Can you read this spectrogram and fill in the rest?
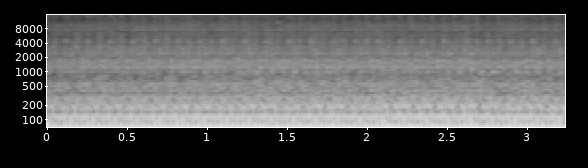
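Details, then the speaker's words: VW T3 camper with an AHU TDI diesel, after replacing the blown turbo with a used unit, sat several months and slow to build oil pressure: smooth, even idle with steady low thumping, a little exhaust smoke, no knocks or whistles. Normal idle. "that sounded good everything's looking all right here make sure there's no pills of oil up here and underneath a bit of smoke off the exhaust but it hasn't run in a long time now"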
